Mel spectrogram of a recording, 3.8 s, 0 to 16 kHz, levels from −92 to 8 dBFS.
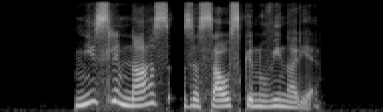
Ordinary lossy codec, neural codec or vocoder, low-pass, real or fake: none; codec, 44.1 kHz, 7.8 kbps, DAC; 14.4 kHz; fake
